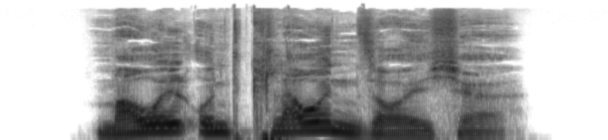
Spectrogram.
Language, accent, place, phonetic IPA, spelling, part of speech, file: German, Germany, Berlin, [ˈmaʊ̯l ʊnt ˈklaʊ̯ənˌzɔɪ̯çə], Maul- und Klauenseuche, phrase, De-Maul- und Klauenseuche.ogg
- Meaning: foot-and-mouth disease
